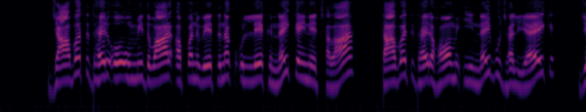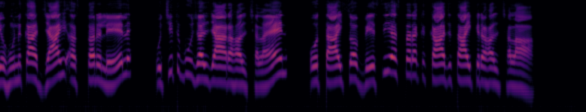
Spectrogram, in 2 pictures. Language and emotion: Maithili, surprised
